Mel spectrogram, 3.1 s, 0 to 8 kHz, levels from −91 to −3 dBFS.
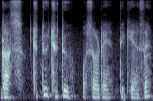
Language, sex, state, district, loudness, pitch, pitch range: Nagamese, male, Nagaland, Kohima, -24 LUFS, 135 Hz, 120-155 Hz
